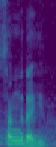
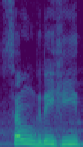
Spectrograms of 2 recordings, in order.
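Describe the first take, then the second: First: The second syllable is said as gra. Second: The second syllable is said as gri. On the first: The speaker calls it wrong. "बहुत सारे बच्चे इसे पढ़ते हैं संग्रहित, संग्रहित नहीं होता" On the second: The speaker calls it right. "री री बोलना सीखो"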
